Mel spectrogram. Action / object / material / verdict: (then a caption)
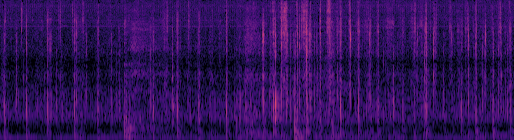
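tap / plastic handheld game console / plastic / none. A small, hollow, translucent purple plastic Game Boy Color is held in both hands while thumbs tap and press its plastic buttons. The result is a rapid, uneven stream of short, dry plastic clicks with a few louder presses, over a steady low hum.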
